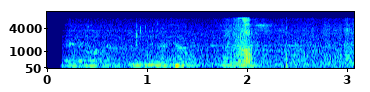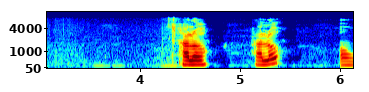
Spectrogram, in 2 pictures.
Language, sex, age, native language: Icelandic, male, 11, Icelandic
